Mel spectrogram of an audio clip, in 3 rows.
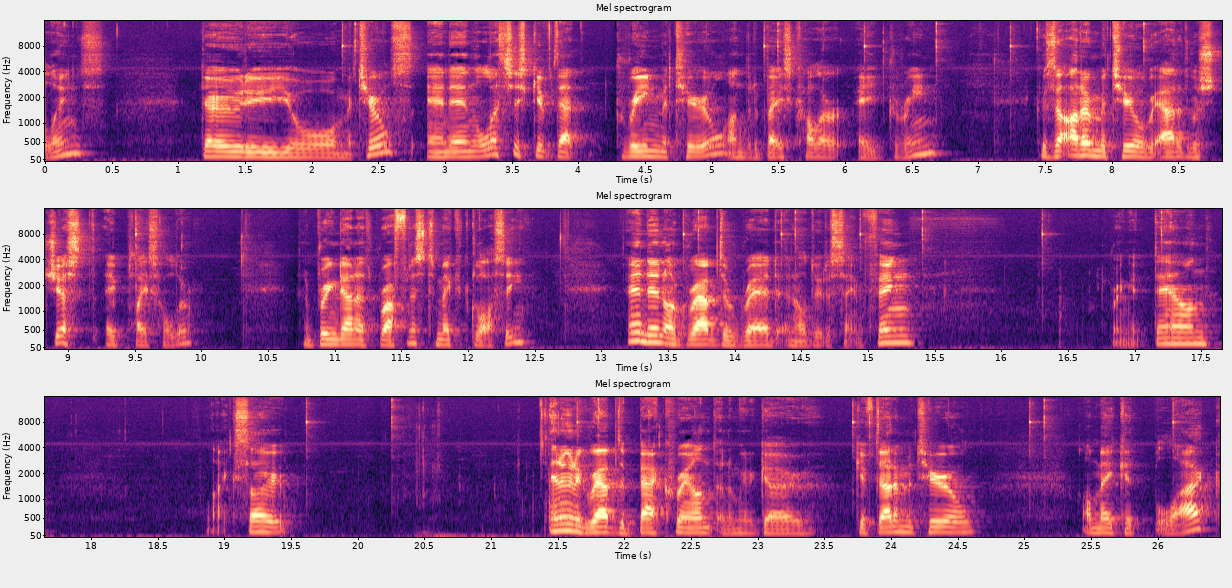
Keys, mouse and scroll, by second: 5.3 click, 9.5-12.3 drag, 13.6 click, 16.3-20.4 drag, 20.4 alt+a, 21.6 click, 23.7 click, 25.0 click.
